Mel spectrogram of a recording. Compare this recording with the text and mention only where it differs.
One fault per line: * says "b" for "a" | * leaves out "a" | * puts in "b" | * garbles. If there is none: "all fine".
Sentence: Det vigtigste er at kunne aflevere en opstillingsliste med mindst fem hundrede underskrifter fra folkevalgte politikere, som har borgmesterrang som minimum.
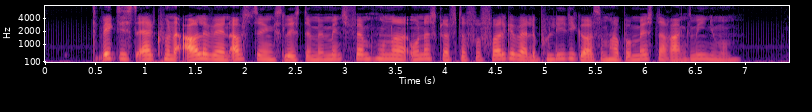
* leaves out "som"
